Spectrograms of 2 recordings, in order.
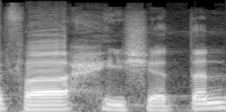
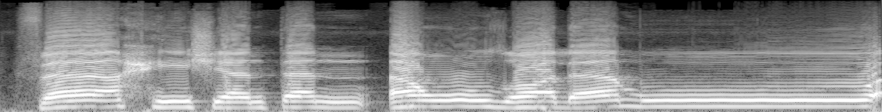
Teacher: تنوین کے بعد حمزہ آ گیا تو آپ نے یہاں اظہار کرنا ہے، مطلب غنہ نہیں کرنا، اس کو تیزی سے پڑھنا ہے.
